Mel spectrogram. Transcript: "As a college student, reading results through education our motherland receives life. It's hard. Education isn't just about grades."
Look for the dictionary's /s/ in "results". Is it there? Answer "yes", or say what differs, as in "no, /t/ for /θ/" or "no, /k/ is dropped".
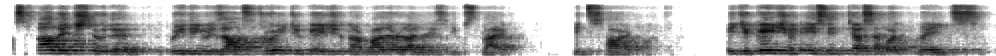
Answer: yes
